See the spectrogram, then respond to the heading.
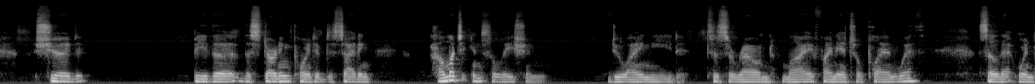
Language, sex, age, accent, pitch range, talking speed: English, male, 30-49, American, 115-135 Hz, 135 wpm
